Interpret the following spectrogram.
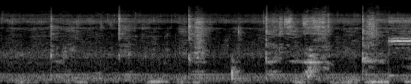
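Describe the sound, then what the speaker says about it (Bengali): Ginger, tomato and green chilli paste is stirred in a hot pan, a steady sizzle broken by repeated scraping strokes of a spoon against the metal, close and fairly quiet with no voices. "কাঁচা লঙ্কাটা দিয়ে একটু ভালো করে নাড়াচাড়া করে নেব।"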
